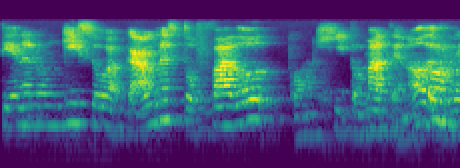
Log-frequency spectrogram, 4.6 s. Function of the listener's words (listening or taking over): listening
